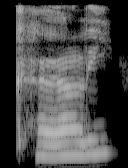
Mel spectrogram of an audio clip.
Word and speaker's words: curly: Et puis aussi on peut avoir donc une chevelure bouclée, frisée, dans ce cas-là ce serait curly, attention à la prononciation du U, curly ou frizzy pour friser.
